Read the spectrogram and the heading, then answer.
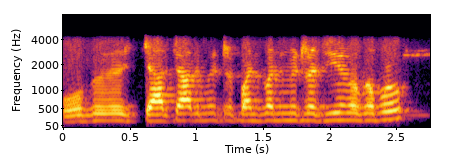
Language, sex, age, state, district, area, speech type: Sindhi, male, 60+, Delhi, South Delhi, rural, conversation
